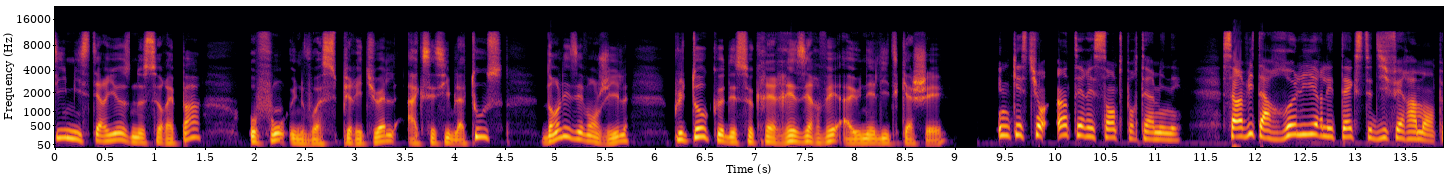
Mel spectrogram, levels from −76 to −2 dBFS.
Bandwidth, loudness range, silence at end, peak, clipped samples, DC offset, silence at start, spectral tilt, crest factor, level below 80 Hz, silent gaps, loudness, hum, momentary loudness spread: 12 kHz; 3 LU; 0 s; 0 dBFS; under 0.1%; under 0.1%; 0 s; -5 dB/octave; 16 dB; -38 dBFS; 9.03-9.12 s; -16 LUFS; none; 7 LU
